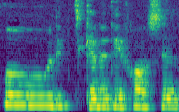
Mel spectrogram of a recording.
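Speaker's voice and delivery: put-on high, light Parisian French accent. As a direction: quote them in a lilting Parisian French accent. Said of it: "people have even said to me".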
